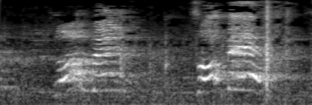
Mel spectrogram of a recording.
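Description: Young children talking and calling out in high, sing-song voices, in two short bursts.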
